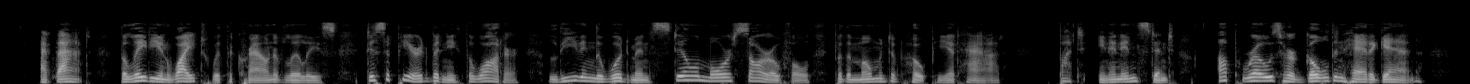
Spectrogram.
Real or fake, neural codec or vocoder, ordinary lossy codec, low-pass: real; none; MP3, 32 kbps; 7.2 kHz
